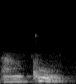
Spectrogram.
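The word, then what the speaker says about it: N'Ko: qui s'appelle l'enseignement par NCO. Le NCO, ça s'écrit NKO.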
